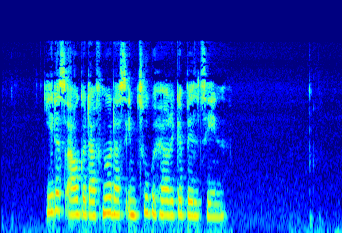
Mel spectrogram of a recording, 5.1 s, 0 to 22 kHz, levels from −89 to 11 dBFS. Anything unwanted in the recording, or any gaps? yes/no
no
